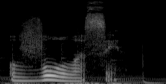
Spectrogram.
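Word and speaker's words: волосы: All the hairs on your head would be volosy. For Russian language, volosy, all the hairs on your head, they are plural. Volos, volosy. Two syllables, you keep the stress where it was.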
